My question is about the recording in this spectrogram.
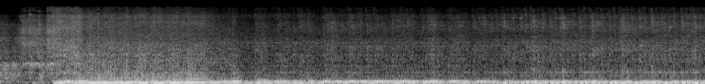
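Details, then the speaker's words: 1972 TVR 2500M idling after its worn, noisy water pump was replaced. Engine fires after a short crank and settles to a steady, even idle. No whine or grinding; the new water pump is much quieter and sounds normal. "everything looks good and the water pump is much quieter"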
